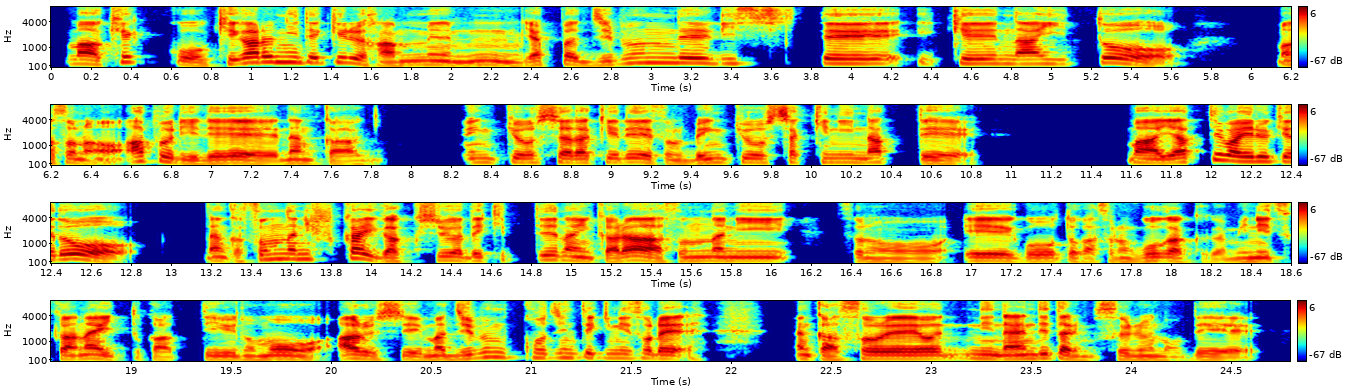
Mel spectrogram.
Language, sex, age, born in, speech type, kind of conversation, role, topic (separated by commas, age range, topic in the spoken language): Japanese, male, 25-29, Japan, conversation, podcast, guest, デジタル学習の良い点と困る点は何ですか？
